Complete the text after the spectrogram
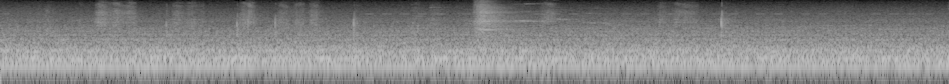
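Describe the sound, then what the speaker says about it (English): Hand writing an equation on paper: faint, quiet scratching strokes in short irregular bursts, alone with no voices. "I'll write down our original equation"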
